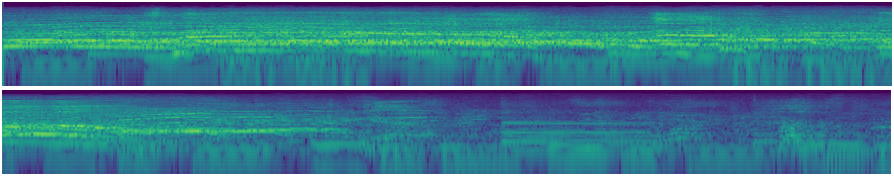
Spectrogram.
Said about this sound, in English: Yeah, this is the part of the show where everybody scream!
